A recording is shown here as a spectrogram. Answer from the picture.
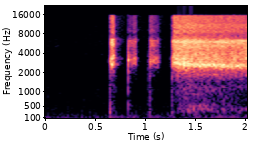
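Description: A few faint clicks a little past half a second in, then a steady breathy hiss starting just past the middle: a man's long exhale through the mouth.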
